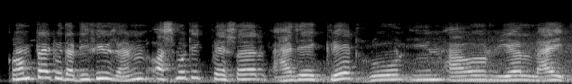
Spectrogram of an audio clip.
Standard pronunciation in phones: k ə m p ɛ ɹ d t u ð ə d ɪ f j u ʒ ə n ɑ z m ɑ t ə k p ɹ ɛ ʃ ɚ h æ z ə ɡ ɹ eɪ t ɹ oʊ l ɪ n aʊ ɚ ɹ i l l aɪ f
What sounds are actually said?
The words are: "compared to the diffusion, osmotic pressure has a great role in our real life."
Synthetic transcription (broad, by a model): k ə m p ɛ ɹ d t u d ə d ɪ p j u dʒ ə n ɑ s m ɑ t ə k p ɹ ɛ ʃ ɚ h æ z ə ɡ ɹ eɪ t ɹ oʊ l ɪ n aʊ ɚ ɹ i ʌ l aɪ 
